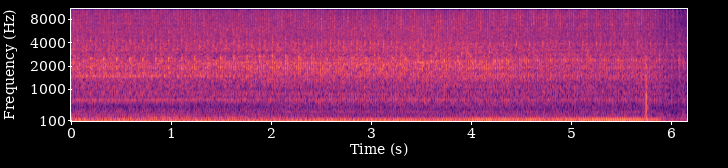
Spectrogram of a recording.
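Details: BMW M20B25 inline-six after intermediate shaft repair: smooth, even idle with a steady low hum, no tapping or misses, until the engine is switched off. Normal idle.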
